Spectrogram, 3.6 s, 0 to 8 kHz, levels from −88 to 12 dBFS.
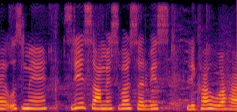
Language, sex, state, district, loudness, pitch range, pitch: Hindi, female, Jharkhand, Palamu, -14 LUFS, 255-285 Hz, 270 Hz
